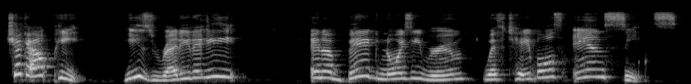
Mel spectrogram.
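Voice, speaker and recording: A woman reading a children's storybook aloud in an expressive way, asking her young listeners questions. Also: sits high, slow. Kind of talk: children's storybook read-aloud with sing-along.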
